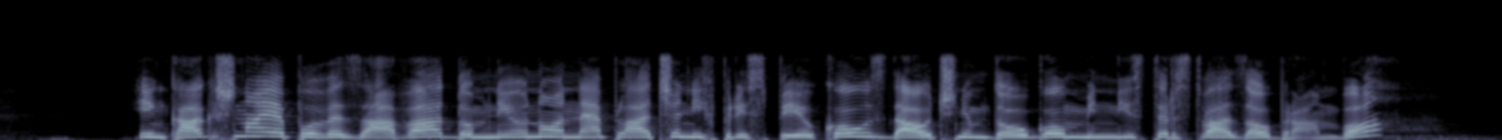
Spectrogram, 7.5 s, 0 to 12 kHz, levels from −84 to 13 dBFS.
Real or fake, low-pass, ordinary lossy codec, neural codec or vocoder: real; 7.2 kHz; none; none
